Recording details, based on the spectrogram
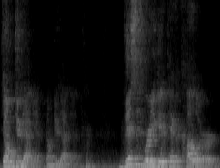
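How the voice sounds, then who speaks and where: A man's voice: high-pitched, sing-song, normal speed, warm tone. A man teaching a live online math class. He repeats each instruction and sounds like he is in an echoing tunnel because he is far from the camera mic. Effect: echoing tunnel-like sound from a distant camera mic. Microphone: built-in camera microphone across the room. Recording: very echoey room, far from mic, faint noise.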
